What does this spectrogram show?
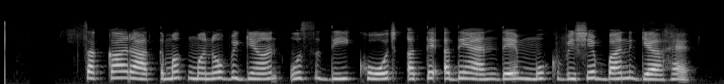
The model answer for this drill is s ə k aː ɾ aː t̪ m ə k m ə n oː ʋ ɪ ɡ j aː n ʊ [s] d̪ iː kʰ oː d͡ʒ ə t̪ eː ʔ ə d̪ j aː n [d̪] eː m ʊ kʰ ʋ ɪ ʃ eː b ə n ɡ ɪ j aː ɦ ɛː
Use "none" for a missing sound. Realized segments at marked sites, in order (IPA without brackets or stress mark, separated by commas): s, d̪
